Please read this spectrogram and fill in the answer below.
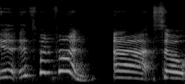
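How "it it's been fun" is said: very high head voice, falsetto. A guest answering the host near the end of the interview, in falsetto. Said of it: "You went into your falsetto there".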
